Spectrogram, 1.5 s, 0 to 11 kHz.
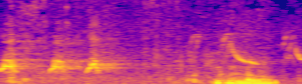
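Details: On an afternoon safari drive on a dull grey, windy 25 September 2016, a crested francolin calls from behind the vehicle with harsh, raucous notes in quick succession; a low rumble and clear, downslurred whistles from other birds follow.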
